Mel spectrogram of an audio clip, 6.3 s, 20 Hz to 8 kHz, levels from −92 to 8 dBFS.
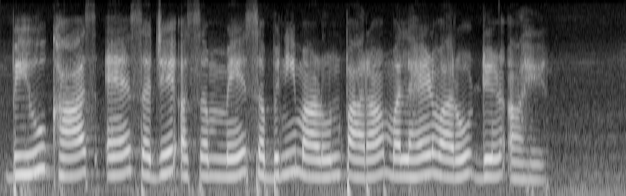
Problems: constant background noise, echo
